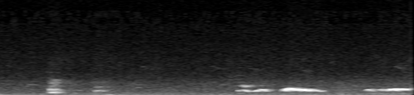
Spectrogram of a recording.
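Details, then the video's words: Decoy spotted dove giving thúc, gù and gáy gọi style calls: faint low notes early, then a run of soft, low coos rising slightly in strength over a steady background hiss. "Chim Cu Mồi với giọng gáy đủ bài như : Thúc + Gù + gáy Gọi"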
